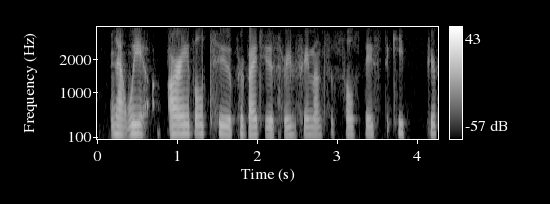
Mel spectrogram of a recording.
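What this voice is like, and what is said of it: Hoarse, strained voice. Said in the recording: “I'm losing my voice. ... I've got that after Black Friday voice.”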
